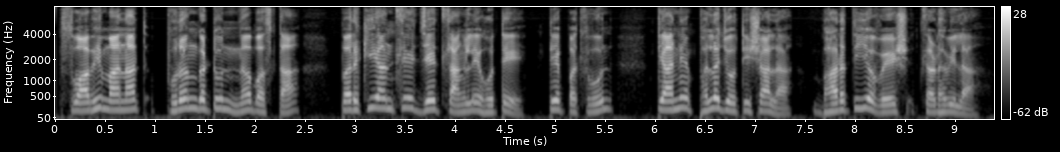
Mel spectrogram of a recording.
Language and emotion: Marathi, neutral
